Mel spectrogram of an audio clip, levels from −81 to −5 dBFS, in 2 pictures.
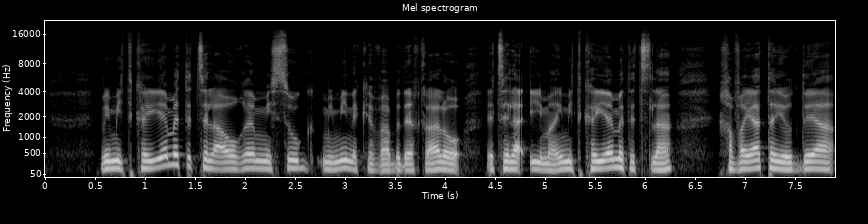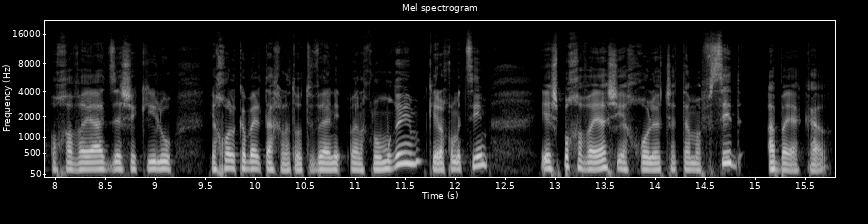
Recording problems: none

